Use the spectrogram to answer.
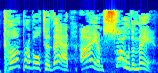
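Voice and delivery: high, loud, slow smug boast; gloating older brother, slowed and laughing; smug self-righteous. Acted. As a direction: crow it like Mister Self-Righteous. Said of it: "Mister I think I'm perfect".

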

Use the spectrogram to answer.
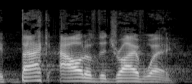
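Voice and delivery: child's firm driving instruction, acted; giving directions. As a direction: give each word of the order clearly. Boy gives directions, dad echoes.

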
